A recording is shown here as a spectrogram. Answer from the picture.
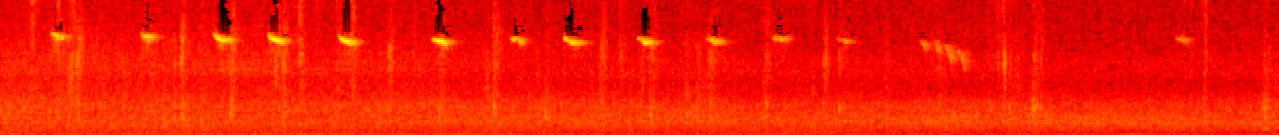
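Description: Outdoor street background with a low steady rumble of distant traffic, and a small bird giving a high, thin chirp over and over, about once every half second, through the first two-thirds, ending with a short falling note.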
